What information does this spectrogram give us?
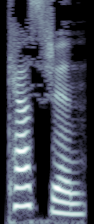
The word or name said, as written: cassian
